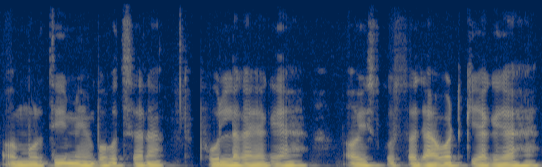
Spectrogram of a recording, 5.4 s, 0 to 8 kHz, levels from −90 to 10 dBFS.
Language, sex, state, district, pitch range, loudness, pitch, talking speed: Hindi, male, Jharkhand, Palamu, 95-100 Hz, -19 LUFS, 100 Hz, 155 wpm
